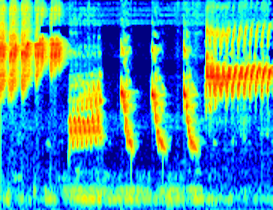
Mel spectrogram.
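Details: Lively Asian pied starling in a training recording full of imitations: a high buzzy trill, a rasping rattle, three sharp downslurred whistles, then a long grating buzz.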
